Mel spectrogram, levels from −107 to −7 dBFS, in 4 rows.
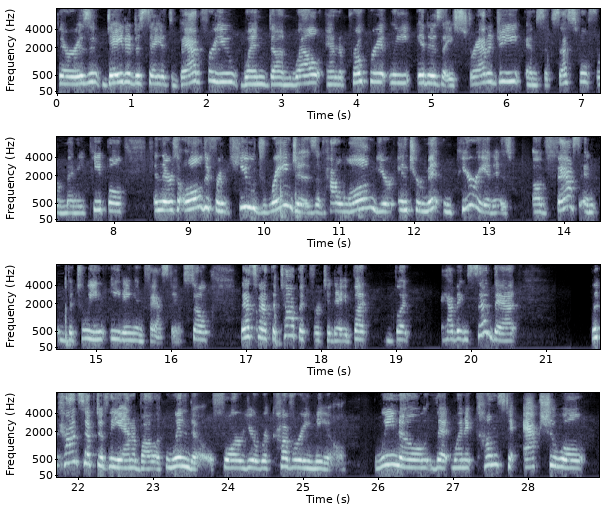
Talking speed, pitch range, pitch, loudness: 150 wpm, 225-290 Hz, 250 Hz, -26 LUFS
